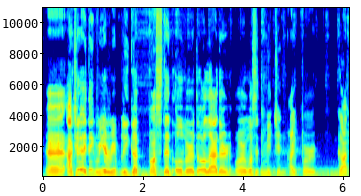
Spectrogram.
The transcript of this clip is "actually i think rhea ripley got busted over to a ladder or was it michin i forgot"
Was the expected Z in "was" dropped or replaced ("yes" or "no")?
yes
